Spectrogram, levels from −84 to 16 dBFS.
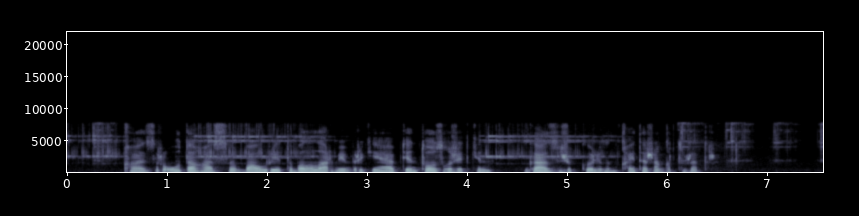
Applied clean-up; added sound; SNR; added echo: none; Bell; 19 dB; none.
